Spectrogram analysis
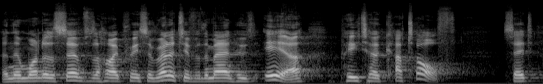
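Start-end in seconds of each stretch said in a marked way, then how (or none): none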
